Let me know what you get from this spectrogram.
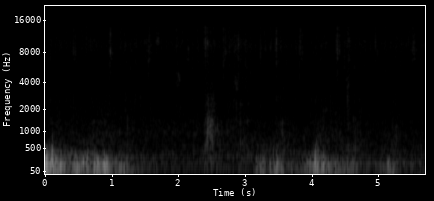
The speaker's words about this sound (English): Somewhere there's a bird. I hear it chirping.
